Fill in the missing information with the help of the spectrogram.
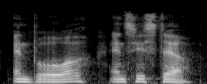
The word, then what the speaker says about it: en bror, en syster: En bror, en syster. Ist richtig, habe ich richtig ausgesprochen.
